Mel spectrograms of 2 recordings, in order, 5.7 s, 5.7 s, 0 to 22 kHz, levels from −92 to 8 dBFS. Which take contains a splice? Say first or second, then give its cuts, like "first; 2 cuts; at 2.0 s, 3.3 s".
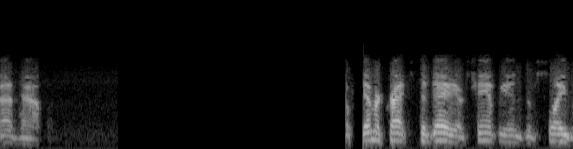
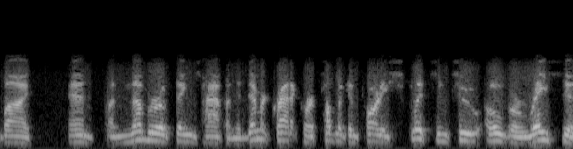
first; 2 cuts; at 3.5 s, 4.7 s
